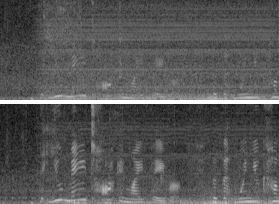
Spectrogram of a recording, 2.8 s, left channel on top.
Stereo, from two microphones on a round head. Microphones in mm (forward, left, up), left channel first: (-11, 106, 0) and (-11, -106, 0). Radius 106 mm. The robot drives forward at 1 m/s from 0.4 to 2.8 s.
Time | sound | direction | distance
0.4 | a woman speaking | 65° right (ahead or behind) | ?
